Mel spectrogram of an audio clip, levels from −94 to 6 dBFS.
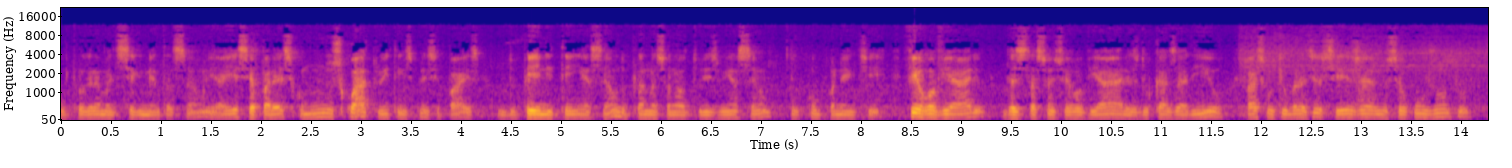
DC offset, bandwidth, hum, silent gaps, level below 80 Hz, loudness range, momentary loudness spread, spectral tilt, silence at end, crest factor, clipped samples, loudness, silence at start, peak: under 0.1%; 11.5 kHz; none; none; -60 dBFS; 3 LU; 12 LU; -5 dB/octave; 0 s; 22 dB; under 0.1%; -22 LUFS; 0 s; 0 dBFS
